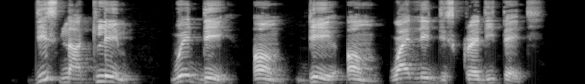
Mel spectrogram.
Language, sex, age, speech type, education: Nigerian Pidgin, male, 30-45, spontaneous, tertiary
